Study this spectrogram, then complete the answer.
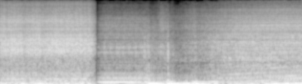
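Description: A car engine idles close by.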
